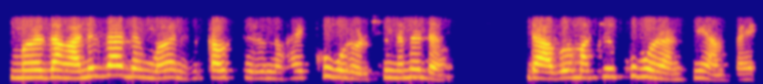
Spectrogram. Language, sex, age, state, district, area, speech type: Bodo, female, 18-30, Assam, Kokrajhar, rural, conversation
